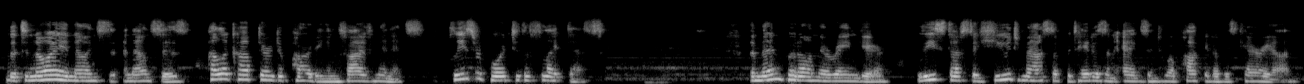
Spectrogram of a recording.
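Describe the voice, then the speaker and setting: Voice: mid-range voice, animated, normal speed, a little mellow, a little hiss or hum, low-quality recording. A narrator reading out stage directions and scene headings in a scripted table read.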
